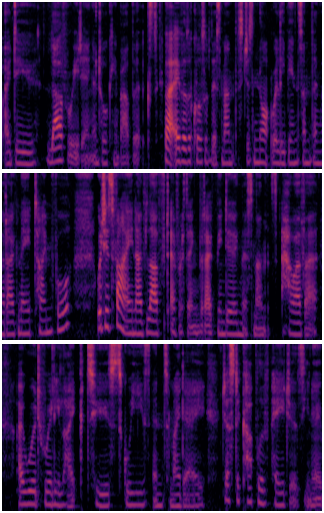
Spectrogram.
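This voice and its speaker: A young woman from England, chatting casually in a home vlog, gentle and sometimes dropping to a soft whisper. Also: sits low, gravelly. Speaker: vlogger. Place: home, sitting by a Christmas tree.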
